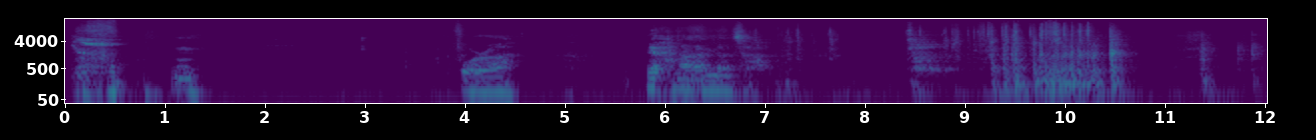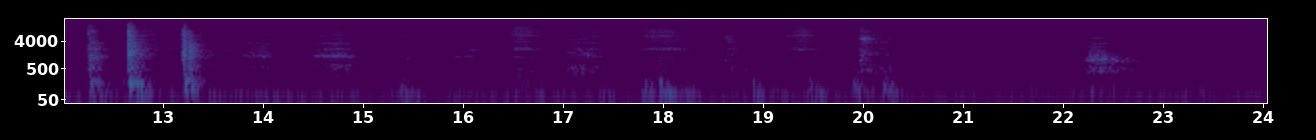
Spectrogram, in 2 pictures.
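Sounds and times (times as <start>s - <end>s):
man breathing hard: 13.8s - 20.3s, 22.2s - 23.5s.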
